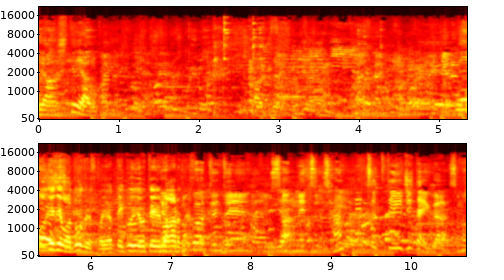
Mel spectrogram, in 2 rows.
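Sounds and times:
busy izakaya crowd murmur of overlapping conversation: 0.0 - 10.6
speech: 0.0 - 10.6
dishes and glasses clinking in an izakaya: 2.1 - 3.4.

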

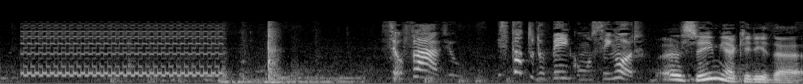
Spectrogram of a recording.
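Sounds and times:
telephone ringing with an electronic trill: 0.2 - 2.4
speech: 3.9 - 8.0.

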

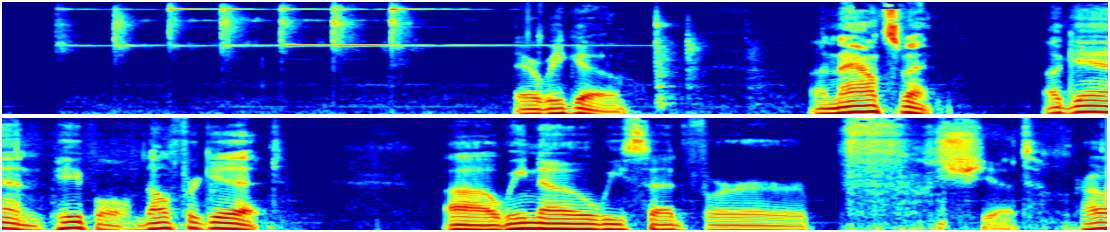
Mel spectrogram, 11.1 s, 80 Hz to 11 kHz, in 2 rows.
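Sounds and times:
small bell dinging: 0.2 - 3.8
speech: 2.6 - 3.3, 4.0 - 7.0, 7.7 - 11.0.

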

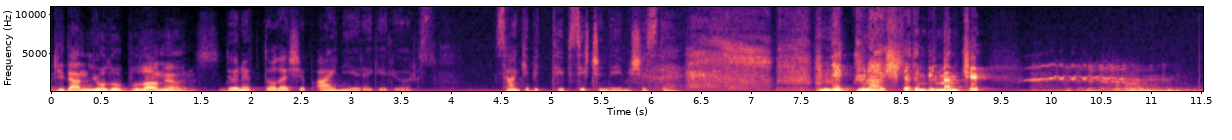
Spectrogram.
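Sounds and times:
speech: 0.0 - 6.7, 7.6 - 9.4
horse neighing: 9.7 - 11.5
faint low rumble of movement: 10.8 - 11.5.

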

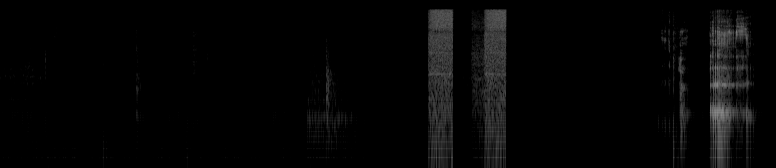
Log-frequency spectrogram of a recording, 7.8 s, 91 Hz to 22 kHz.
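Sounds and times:
static-like hiss: 4.3 - 5.1
short low burp and throaty burp: 6.7 - 7.6.

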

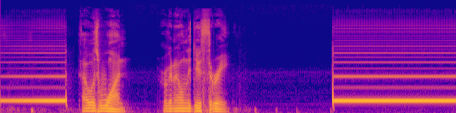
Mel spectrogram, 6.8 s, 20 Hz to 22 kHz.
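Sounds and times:
telephone dial tone while placing a call: 0.0 - 1.0, 5.0 - 6.8
speech: 1.2 - 3.5.

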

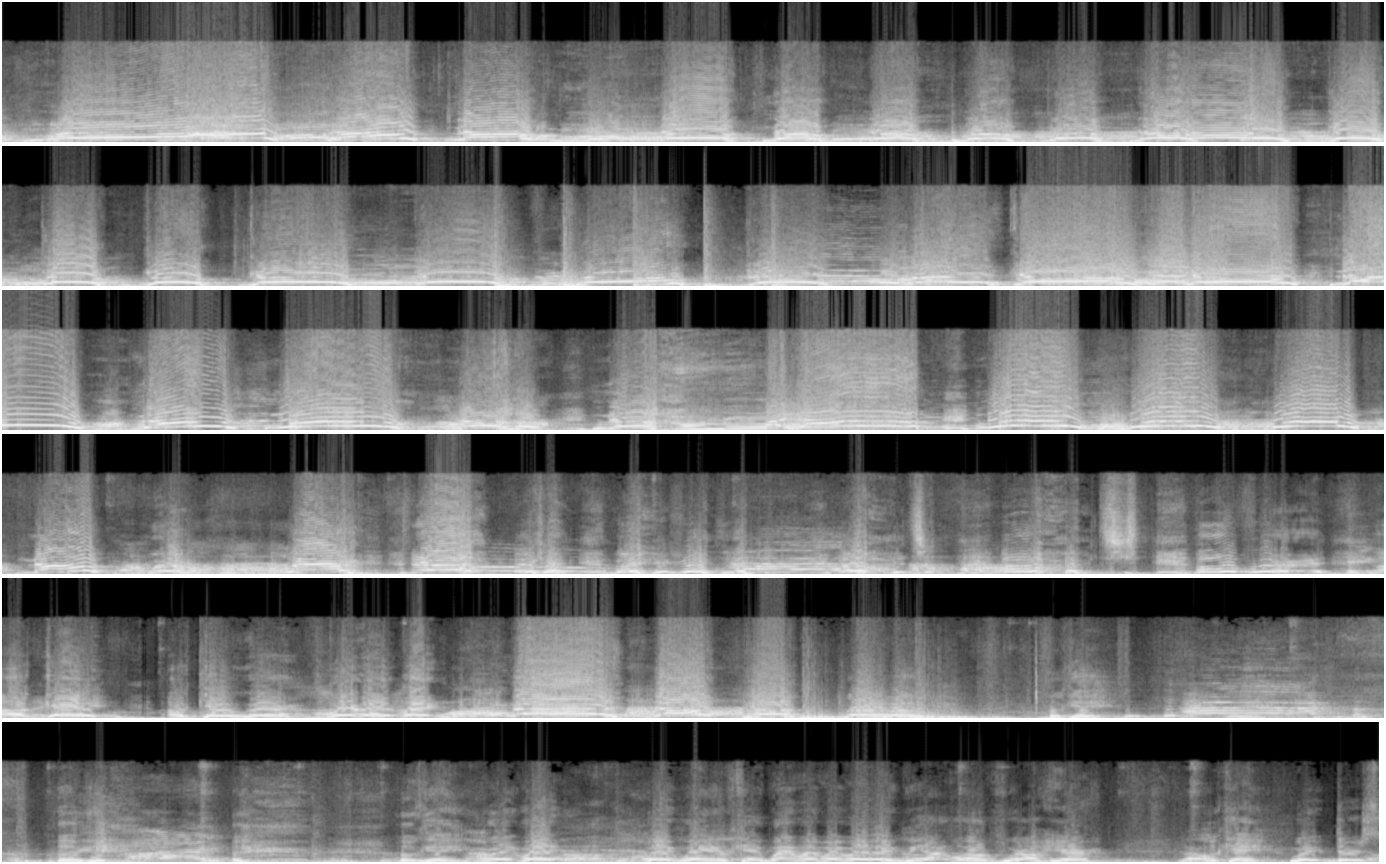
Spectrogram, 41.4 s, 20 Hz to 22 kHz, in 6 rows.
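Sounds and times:
crowd screaming and yelling: 0.0 - 25.3
laughter: 0.0 - 28.2, 29.2 - 32.2, 32.9 - 39.6
speech: 16.4 - 17.9, 18.7 - 41.4.

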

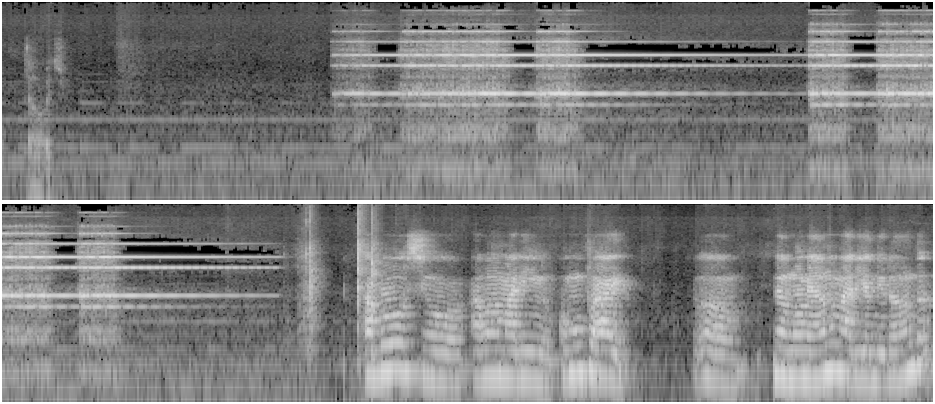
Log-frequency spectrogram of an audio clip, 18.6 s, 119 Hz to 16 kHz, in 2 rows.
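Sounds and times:
speech: 0.2 - 0.8, 13.0 - 15.6, 16.2 - 18.6
telephone ringing: 3.3 - 12.2.

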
